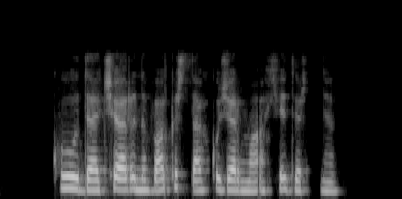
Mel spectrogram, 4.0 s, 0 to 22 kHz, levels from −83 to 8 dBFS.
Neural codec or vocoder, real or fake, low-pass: codec, 16 kHz, 4 kbps, FunCodec, trained on LibriTTS, 50 frames a second; fake; 7.2 kHz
